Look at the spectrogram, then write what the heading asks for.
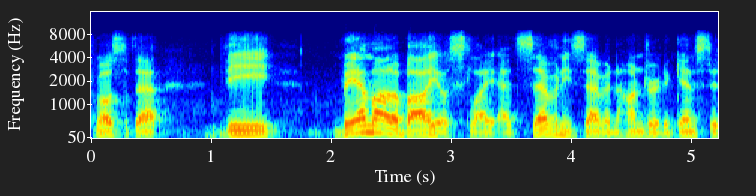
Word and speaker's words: Adebayo: are CCR fans, but I always think of him in Born on the Bayou, and that's how I say his name, like Bam Adebayo, just like that.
